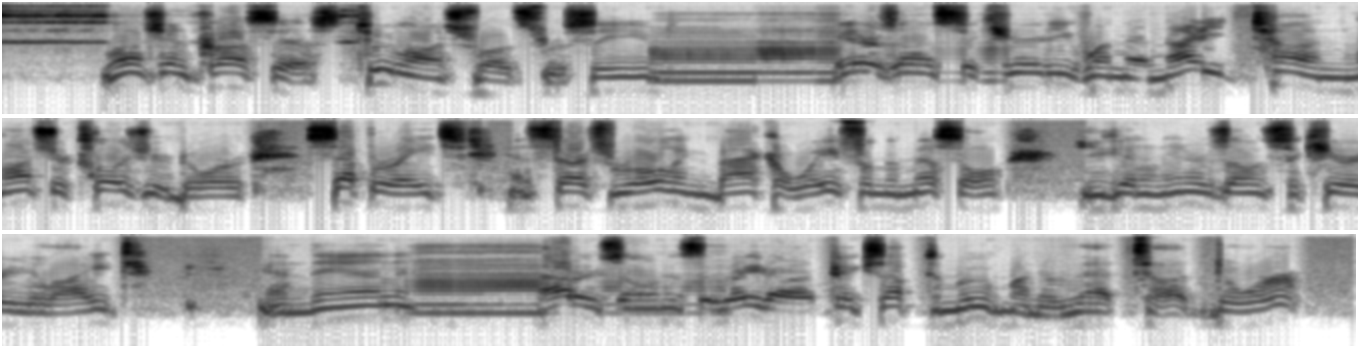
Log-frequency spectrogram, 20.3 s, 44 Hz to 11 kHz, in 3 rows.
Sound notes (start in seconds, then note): 3.2 alarm blaring; 15.5 alarm blaring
